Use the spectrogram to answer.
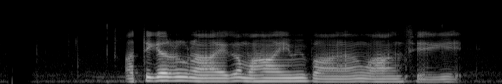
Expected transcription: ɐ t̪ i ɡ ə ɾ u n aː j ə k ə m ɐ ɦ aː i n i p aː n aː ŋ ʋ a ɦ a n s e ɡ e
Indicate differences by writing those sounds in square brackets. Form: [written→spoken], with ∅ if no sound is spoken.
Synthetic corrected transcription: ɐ t̪ i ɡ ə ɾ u n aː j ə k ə m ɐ ɦ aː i [n→m] i p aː n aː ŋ ʋ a ɦ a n s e ɡ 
